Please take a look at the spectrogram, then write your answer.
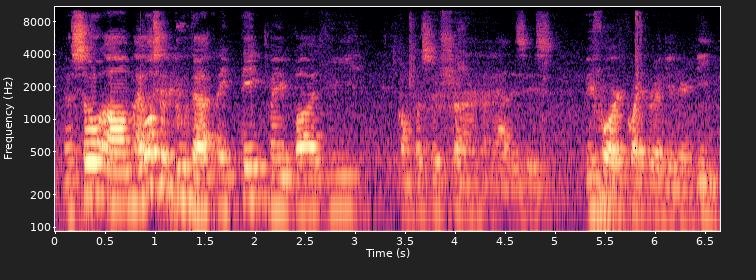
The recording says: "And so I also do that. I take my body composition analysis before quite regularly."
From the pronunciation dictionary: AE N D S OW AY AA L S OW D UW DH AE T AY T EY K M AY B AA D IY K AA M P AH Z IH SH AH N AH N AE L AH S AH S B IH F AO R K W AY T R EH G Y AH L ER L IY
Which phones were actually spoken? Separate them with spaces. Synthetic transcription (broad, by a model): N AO S OW AY AA L S OW D UW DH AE T AY T EY K M AY B AA D IY K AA M P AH S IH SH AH N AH N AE L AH S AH S B IH F AO R K W AY T R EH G Y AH L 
